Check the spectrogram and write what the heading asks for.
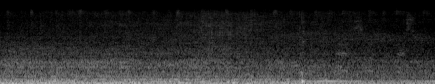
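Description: Car interior noise picked up by a dash camera while driving: a steady low rumble of engine and tyres on a wet road, with a single click about three seconds in.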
